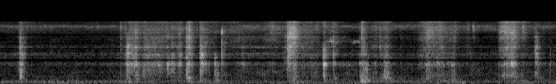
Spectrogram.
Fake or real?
fake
